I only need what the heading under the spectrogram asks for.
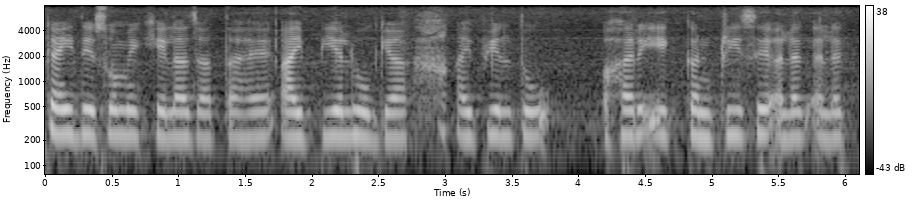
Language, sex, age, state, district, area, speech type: Urdu, female, 18-30, Uttar Pradesh, Mirzapur, rural, spontaneous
